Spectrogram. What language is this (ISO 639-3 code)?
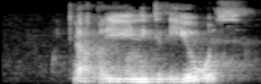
kab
